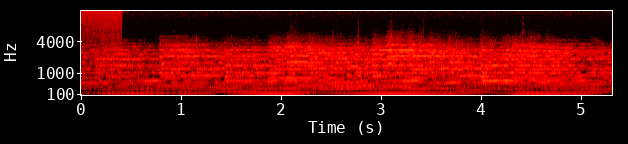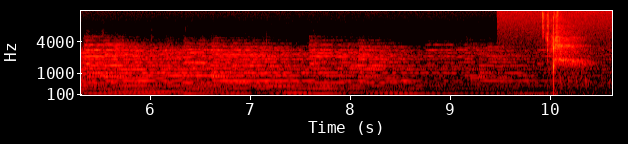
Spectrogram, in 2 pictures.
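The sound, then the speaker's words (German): Church bells ring in a steady, continuous resonant peal, their layered tones echoing off the old walls of a church for about ten seconds, with no voices, ending in a brief clunk. “Ich liebe diese Akustik in dieser Kirche und auch in anderen Kirchen, der Klang der Glocken, der an den alten Mauern widerhallt.”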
